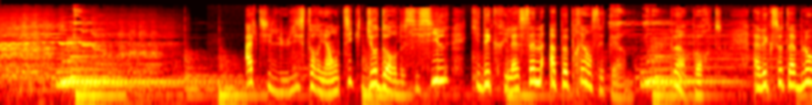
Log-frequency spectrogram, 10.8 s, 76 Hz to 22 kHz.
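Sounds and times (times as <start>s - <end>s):
horses whinnying in terror: 0.0s - 2.5s
speech: 0.7s - 1.6s, 3.3s - 10.8s.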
